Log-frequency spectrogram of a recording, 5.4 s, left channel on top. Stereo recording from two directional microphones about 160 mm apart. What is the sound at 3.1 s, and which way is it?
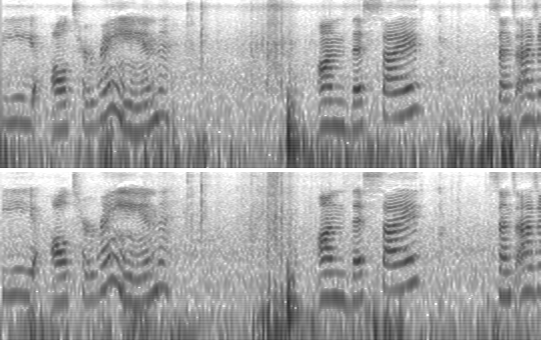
A woman's voice, 15° left (ahead or behind).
